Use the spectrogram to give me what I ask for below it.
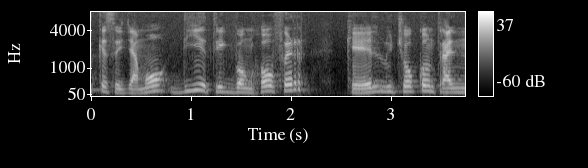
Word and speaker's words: Bonhoeffer: los nazis en Europa estudia dietrich bon hofer se escribe dietrich bonhoeffer dietrich bon hofer fue un gran teólogo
